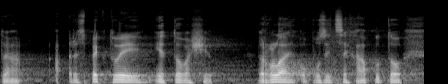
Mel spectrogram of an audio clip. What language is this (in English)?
Czech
